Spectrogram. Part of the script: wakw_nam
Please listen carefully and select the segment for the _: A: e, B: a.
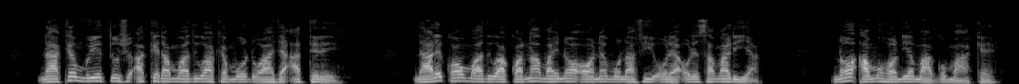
B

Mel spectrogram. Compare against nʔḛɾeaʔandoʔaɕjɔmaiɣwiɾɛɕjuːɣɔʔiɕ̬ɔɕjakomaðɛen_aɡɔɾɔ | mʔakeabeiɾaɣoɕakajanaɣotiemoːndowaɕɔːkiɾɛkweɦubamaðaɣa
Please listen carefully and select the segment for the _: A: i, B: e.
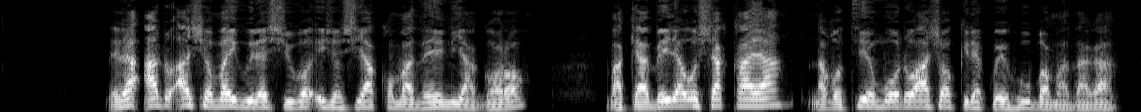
A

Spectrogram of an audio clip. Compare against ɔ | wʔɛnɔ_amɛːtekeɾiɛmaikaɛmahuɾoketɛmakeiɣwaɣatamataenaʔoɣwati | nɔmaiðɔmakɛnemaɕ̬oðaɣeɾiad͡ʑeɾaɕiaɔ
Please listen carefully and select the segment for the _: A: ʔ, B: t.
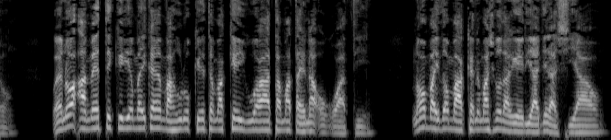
A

